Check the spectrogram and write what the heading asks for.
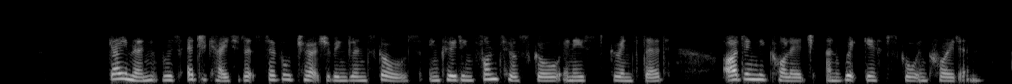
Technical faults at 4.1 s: G.729 codec

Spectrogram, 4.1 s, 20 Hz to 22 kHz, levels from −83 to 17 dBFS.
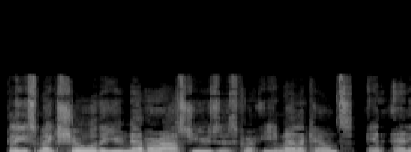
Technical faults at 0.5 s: HE-AAC compression; pre-echo

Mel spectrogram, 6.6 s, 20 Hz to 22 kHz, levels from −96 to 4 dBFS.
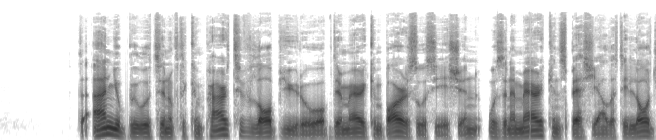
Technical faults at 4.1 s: none

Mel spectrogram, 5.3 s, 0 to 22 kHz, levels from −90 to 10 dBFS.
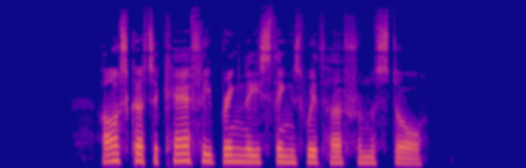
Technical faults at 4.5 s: none

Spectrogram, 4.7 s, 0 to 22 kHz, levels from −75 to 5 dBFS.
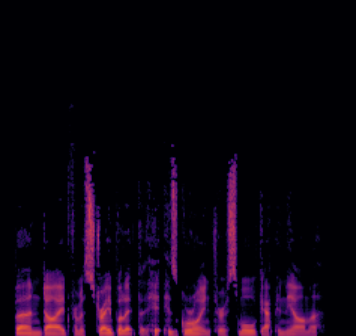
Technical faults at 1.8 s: low-bitrate audio saved at a high bitrate

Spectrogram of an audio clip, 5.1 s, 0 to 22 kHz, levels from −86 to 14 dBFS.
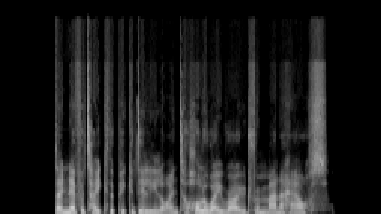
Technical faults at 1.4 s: none

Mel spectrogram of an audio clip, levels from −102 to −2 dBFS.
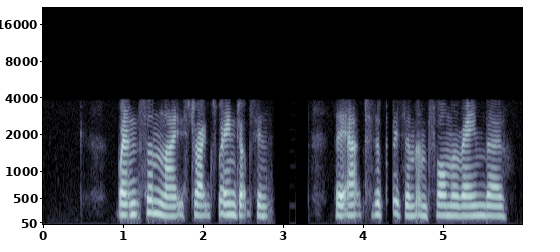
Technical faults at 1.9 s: none

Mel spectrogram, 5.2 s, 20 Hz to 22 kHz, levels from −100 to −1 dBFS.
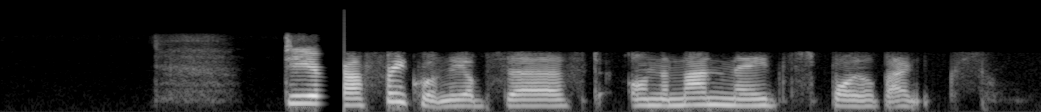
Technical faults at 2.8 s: fallback to narrowband

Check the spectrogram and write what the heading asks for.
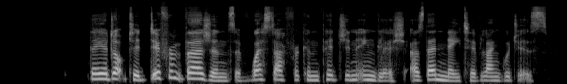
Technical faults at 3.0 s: lost packet rebuilt from error correction

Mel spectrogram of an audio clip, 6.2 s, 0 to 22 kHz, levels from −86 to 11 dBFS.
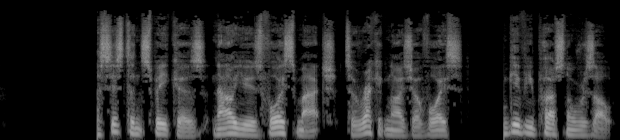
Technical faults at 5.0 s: clipped start after a pause

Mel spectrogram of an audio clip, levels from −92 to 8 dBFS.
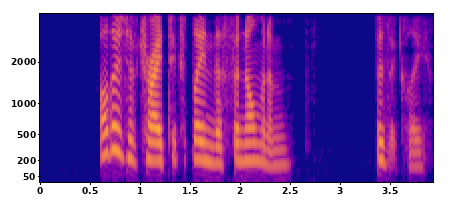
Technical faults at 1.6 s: none

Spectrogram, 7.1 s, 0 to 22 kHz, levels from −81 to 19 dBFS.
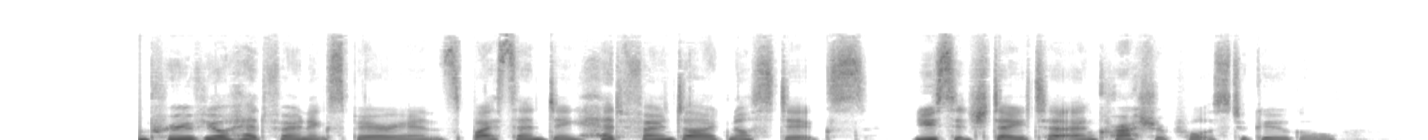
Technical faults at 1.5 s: none

